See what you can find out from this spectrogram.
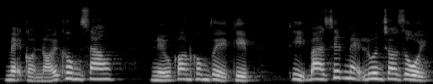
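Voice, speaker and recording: A woman's voice: medium pitch, normal speed, darkish tone, soft background music, lightly acted. A woman voicing a defiant, desperate young adult daughter in a storybook reading, speaking in raised outbursts. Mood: alarmed.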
